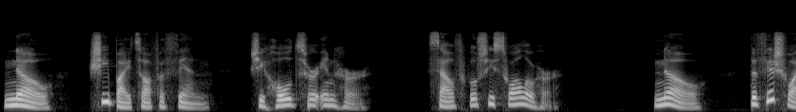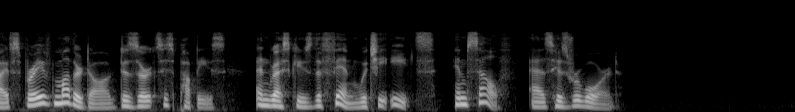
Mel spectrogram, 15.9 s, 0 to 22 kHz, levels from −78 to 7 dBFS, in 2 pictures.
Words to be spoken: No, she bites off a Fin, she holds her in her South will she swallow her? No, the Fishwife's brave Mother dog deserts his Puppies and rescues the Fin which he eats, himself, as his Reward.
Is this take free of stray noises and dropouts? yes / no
yes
